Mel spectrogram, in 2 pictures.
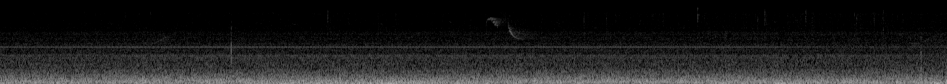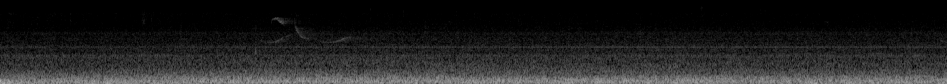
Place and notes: Ekosystémová stanice Lanžhot, Czechia - zvuk měřících přístrojů a vítr v korunách
Ekosystémová stanice je součástí evropské infrastruktury projektu ICOS (Integrated Carbon Observation System) začleněného do mezinárodní výzkumné infrastruktury ESFRI (European Strategy Forum on Research Infrastructures) stanice I. třídy součástí národní vědecko-výzkumné infrastruktury pro sledování uhlíku v ČR.
Jihomoravský kraj, Jihovýchod, Česko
